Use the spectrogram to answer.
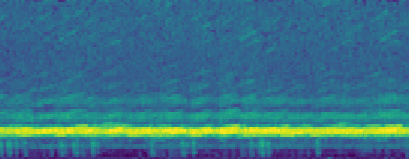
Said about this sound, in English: Peepers do peep. So do wood frogs wood?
